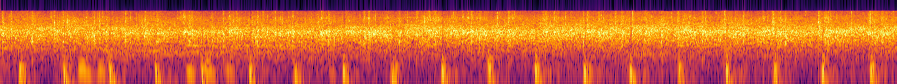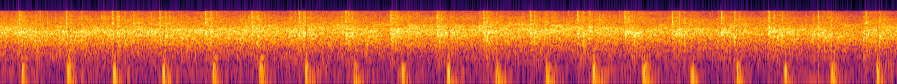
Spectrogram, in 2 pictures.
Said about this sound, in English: give her a big round of applause for all the hard work that she's done.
